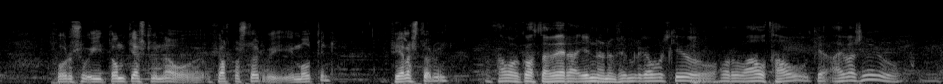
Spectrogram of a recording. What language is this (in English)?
Icelandic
